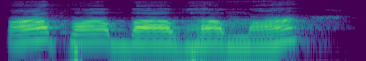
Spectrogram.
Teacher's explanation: उ, ऊ, पा, फा, बा, भा, मा, इन वर्णों का उच्चारण स्थान, इन वर्णों का उच्चारण स्थान है ओष्ठ, इसलिए ये कहलाएंगे ओष्ठ वर्ण।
